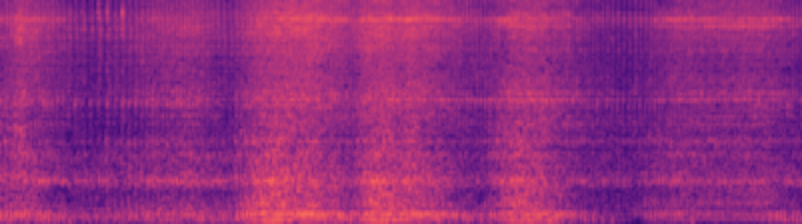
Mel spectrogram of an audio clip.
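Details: Hero Honda Splendor Plus single-cylinder before a half-engine (top-end) rebuild runs unevenly with a rough, rattly rumble that surges and sags and smokes heavily; worn top end burning oil.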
